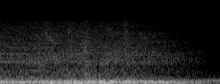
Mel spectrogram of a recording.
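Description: Nissan car's engine idling, heard from inside the cabin as a steady low rumble.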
